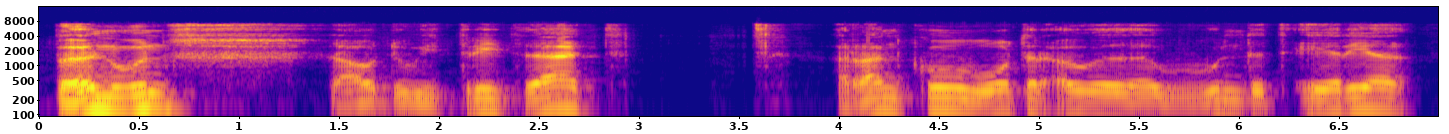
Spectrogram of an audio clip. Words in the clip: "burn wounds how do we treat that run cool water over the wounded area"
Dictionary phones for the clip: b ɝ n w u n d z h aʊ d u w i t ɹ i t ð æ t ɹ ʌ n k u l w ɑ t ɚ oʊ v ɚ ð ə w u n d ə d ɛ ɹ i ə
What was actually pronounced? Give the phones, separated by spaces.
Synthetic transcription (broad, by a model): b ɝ n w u n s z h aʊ d u w i t ɹ i t ð æ t ɹ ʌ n k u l w ɑ t ɚ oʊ ɚ ð ə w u n d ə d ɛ ɹ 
